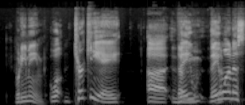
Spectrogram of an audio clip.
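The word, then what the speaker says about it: Türkiye: Turkey a. Do you pronounce a turkey? Turkey a like turkey with an a on the end.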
